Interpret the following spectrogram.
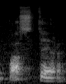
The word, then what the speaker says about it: Пастер: болезней по методу вы пастера на самом деле он пастер но просто нам произносить так не очень удобно создает в пастер свой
